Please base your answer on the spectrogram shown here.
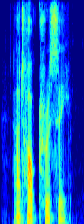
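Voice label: "adhocracy", British English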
